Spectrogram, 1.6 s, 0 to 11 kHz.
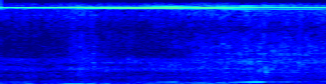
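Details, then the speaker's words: Siemens dishwasher with error E25, test restarted after a no-fill problem, tap confirmed open: quiet low hum rising in pitch into a steady whirr as the pump starts the initial drain at cycle start; normal drain pump start. "donc là logiquement la pompe se lance c'est normal tout début tu les la vaisselle commence par"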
